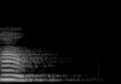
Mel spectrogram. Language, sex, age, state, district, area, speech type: Hindi, female, 18-30, Madhya Pradesh, Katni, urban, read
